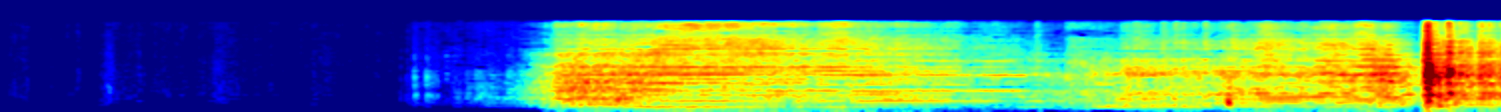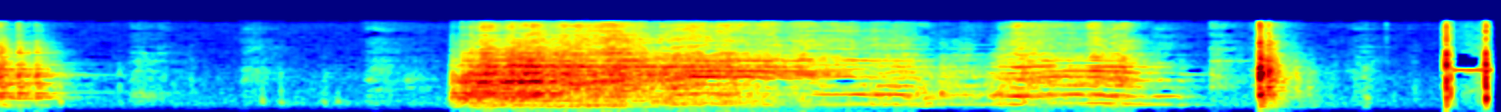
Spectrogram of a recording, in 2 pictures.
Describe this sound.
rusty metal gate
clang, gate, iron, metal, metal-door, metal-gate, metallic, rusty, rusty-gate, rusty-metal-gate, steel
